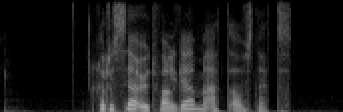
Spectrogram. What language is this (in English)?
Norwegian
